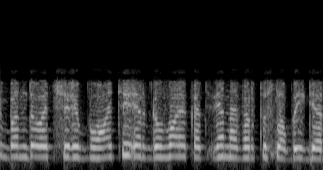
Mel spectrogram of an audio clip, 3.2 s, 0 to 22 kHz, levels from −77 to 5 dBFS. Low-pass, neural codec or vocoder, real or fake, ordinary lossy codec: 7.2 kHz; codec, 16 kHz, 16 kbps, FreqCodec, larger model; fake; Opus, 64 kbps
